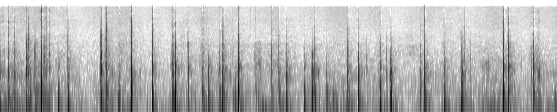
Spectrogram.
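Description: Long pointed nails scratch and tap the textured top of a red croc-embossed leather wallet lying flat. The result is a quick, uneven run of dry, soft taps with brief scratchy rustling between them. Each tap is short and dead with no ring, weighted toward the low end with only faint bright edges.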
